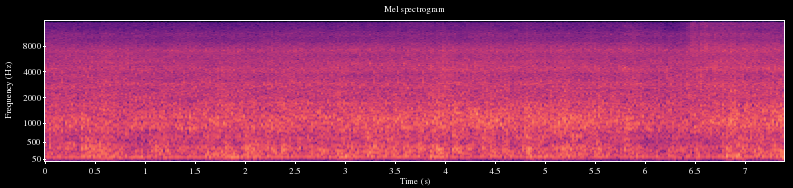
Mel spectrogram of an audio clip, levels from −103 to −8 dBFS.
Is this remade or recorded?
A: remade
